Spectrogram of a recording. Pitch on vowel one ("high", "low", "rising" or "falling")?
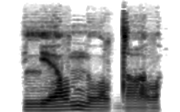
rising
